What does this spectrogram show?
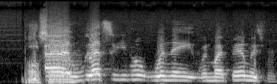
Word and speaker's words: Salo: When they moved to America, they wanted to sound more American, so they changed the pronunciation from Salo to Salo. So either was fine.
